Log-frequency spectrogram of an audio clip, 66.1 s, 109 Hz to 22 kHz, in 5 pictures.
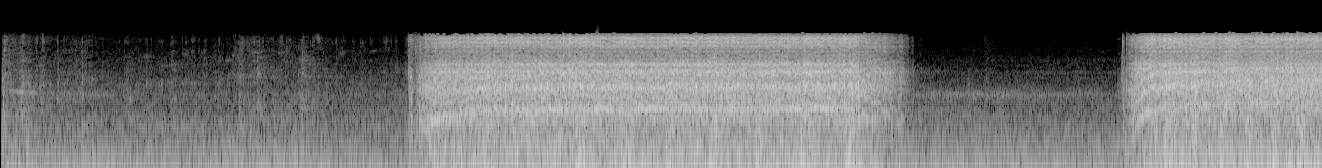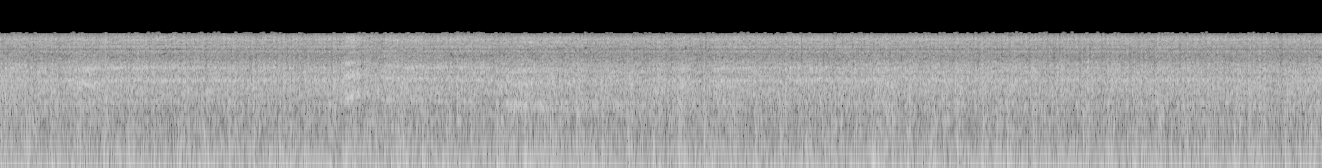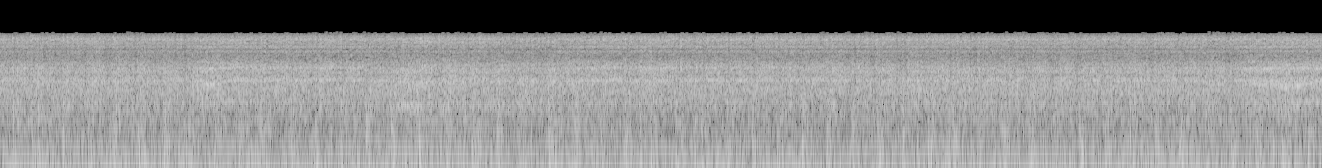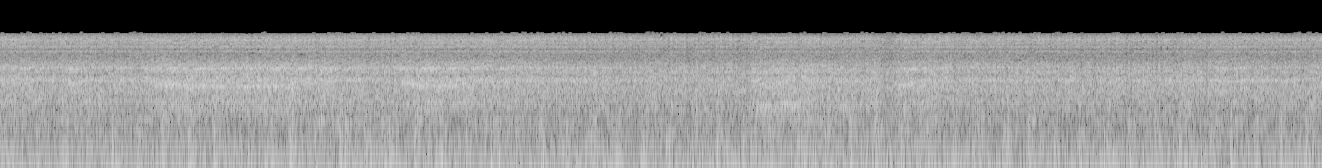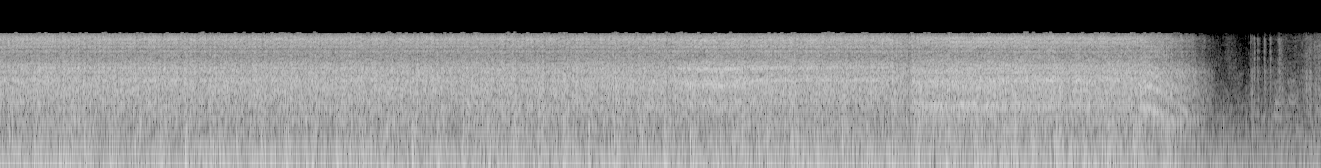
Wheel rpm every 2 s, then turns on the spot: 0, 0, 100, 160, 80, 30, 220, 230, 240, 230, 230, 230, 230, 230, 230, 230, 230, 230, 240, 230, 230, 220, 230, 230, 230, 230, 230, 230, 230, 230, 230, 220, 100.
none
